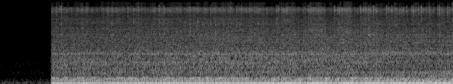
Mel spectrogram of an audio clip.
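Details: Supercharged Oldsmobile Cutlass, just rebuilt with a cam swap, new seals and gaskets: it catches right away and settles into a steady, deep, even idle with no ticks or knocks; it sounds healthy.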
